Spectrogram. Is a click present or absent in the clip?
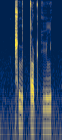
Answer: present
